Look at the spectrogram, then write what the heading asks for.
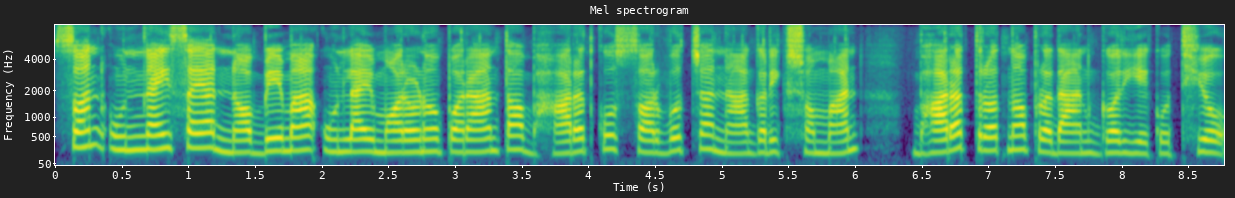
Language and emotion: Nepali, neutral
